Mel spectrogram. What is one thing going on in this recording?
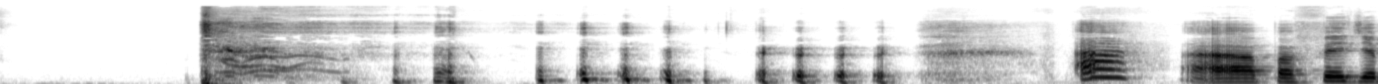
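A man laughs heartily in short bursts.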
